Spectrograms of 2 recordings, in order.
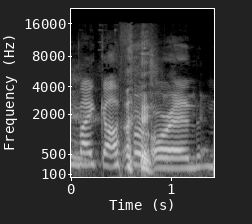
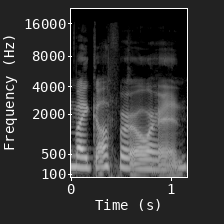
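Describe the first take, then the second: First: Loud joking order; mock command. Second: Said in the usual way. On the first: Joking call to cut mic.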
